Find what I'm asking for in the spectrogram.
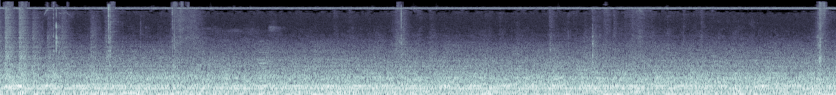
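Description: Constant deep rumble with a steady droning hum and occasional knocks throughout the cycle; machine is shaking, cause unclear.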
